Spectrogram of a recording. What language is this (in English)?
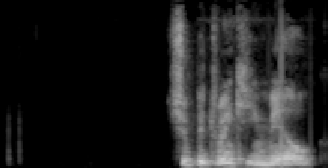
English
